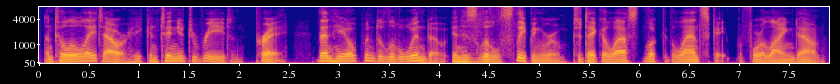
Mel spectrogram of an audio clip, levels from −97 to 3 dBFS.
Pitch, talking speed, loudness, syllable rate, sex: 110 Hz, 245 wpm, -18 LUFS, 6.4 syllables/s, male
